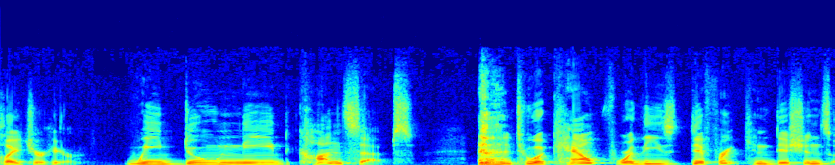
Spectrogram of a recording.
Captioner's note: cough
